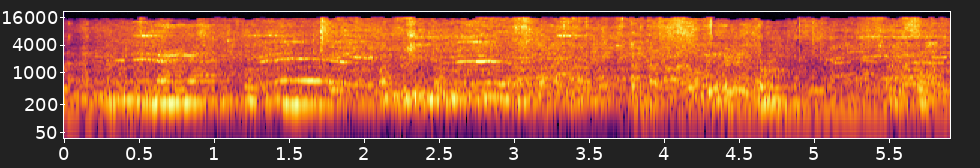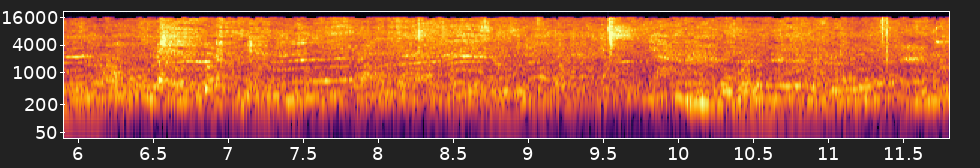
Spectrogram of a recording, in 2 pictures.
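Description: A crowd of people murmurs and talks nearby.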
